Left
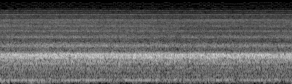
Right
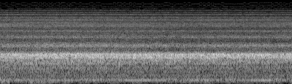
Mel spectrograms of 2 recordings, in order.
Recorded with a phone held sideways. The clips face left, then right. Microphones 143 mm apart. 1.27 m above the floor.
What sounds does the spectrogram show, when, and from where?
0.0 s an insect: 5° left (ahead or behind)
